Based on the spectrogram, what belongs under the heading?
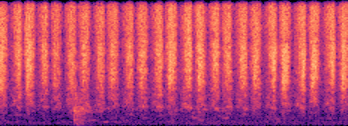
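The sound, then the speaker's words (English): Two palms quickly rubbed together to warm them, a steady rhythmic swishing of about six strokes per second, bright and hissy, with no voices over it. “Listen to the sound of your hands rubbing together.”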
